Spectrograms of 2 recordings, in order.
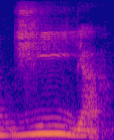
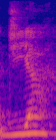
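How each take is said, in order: First: "dia" with a long, strong DI, DII-a; stress on DI. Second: "dia" with the final A stressed, di-A; stress on the wrong syllable. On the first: Teacher showing pupils the tonic syllable, stress on DI in "dia". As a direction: stretch and lean on the first syllable of "dia". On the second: Teacher testing the wrong stress for pupils, stressed on the last syllable of "dia". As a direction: shift the weight onto the last syllable of "dia". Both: Shown as a demonstration. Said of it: "tenta fazer uma mais forte que a outra".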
